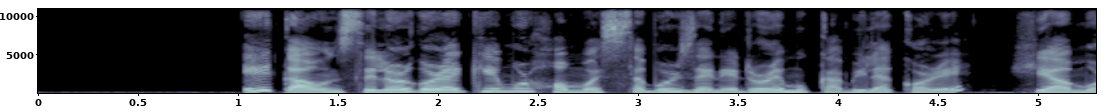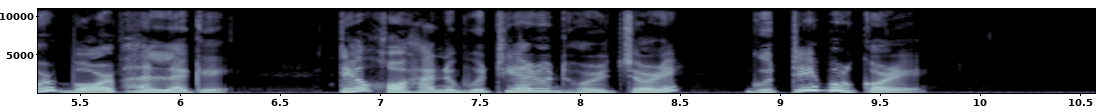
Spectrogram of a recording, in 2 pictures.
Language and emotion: Assamese, happy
